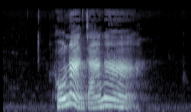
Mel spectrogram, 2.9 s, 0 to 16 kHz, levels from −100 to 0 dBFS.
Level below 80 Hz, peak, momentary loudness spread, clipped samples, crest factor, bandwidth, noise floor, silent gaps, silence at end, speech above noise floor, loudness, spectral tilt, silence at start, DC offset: -68 dBFS; -8 dBFS; 13 LU; under 0.1%; 18 dB; 11.5 kHz; -71 dBFS; none; 0.8 s; 46 dB; -24 LUFS; -4.5 dB/octave; 0.85 s; under 0.1%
